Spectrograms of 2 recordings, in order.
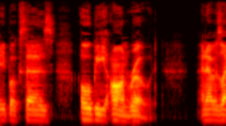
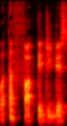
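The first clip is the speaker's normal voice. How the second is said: put-on mildly mad voice. Retelling standing in the parking lot after a bad hole, imitating being kinda mad. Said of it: "kinda mad".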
